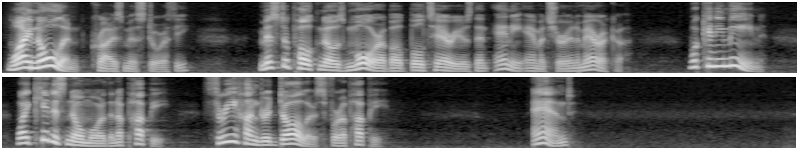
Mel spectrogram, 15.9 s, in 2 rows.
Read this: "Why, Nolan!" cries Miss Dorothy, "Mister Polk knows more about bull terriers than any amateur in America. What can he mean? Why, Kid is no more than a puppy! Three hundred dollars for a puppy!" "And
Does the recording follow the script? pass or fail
pass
